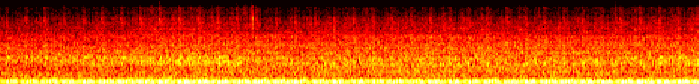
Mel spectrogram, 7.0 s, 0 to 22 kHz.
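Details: 2015 Ford Mustang GT V8 at idle: a light fairly regular tick from the passenger-side cylinder head; owner suspects a cylinder head issue like the 03 Cobra recall, not confirmed.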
